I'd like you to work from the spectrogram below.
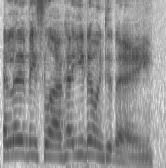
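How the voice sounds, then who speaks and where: A man from Australia streams a game, casually chatting and giving long explanations in an Australian-American blended accent. His high-pitched voice swings hugely in pitch, stays fairly bright, and moves at normal speed.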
